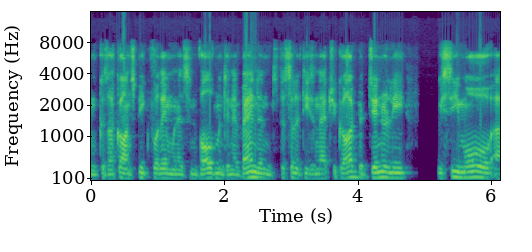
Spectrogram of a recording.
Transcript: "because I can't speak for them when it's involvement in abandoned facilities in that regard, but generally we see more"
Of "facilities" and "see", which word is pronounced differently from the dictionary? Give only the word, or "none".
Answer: none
